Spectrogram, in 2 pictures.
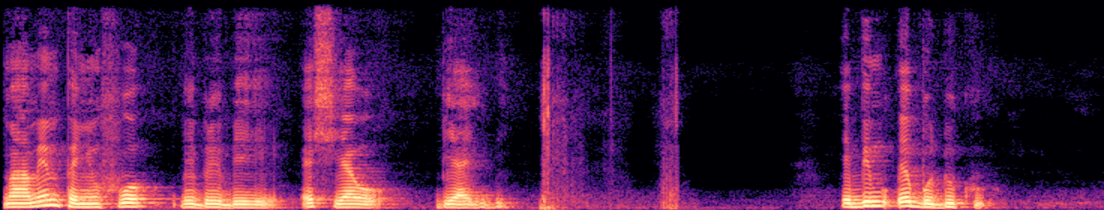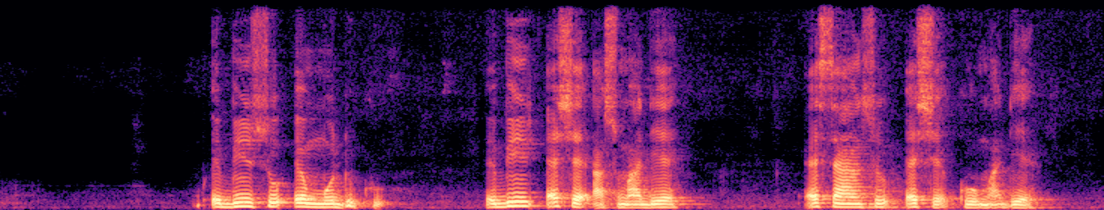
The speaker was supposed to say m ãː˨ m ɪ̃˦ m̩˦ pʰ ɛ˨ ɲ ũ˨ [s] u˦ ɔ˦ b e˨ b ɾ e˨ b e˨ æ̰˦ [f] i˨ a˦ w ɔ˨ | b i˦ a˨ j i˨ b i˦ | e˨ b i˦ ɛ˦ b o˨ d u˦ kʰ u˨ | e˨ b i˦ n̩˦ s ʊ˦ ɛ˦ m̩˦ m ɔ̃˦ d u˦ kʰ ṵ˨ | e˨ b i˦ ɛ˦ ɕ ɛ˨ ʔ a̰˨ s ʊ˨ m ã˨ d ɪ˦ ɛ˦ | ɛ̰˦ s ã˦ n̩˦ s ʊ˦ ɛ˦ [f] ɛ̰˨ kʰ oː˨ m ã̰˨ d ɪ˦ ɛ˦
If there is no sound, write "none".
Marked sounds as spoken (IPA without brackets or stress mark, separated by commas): f, ɕ, ɕ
